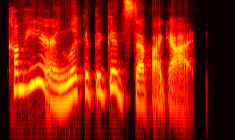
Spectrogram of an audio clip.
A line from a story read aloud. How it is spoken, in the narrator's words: I eagerly opened the door and said to Jason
